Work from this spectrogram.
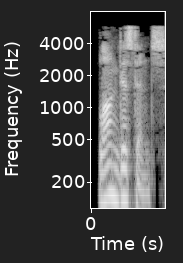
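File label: "long-distance", American English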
